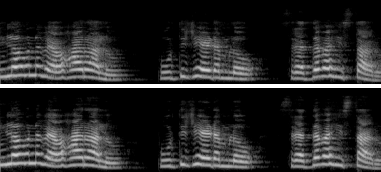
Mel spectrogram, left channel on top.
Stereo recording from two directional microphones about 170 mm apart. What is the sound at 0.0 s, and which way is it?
A woman's voice, 15° right (ahead or behind).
